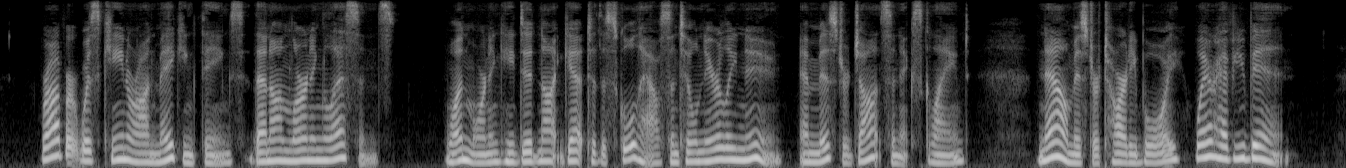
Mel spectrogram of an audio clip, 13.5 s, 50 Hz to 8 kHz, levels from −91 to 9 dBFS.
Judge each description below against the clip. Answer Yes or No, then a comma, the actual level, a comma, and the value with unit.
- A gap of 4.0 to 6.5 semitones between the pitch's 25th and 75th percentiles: Yes, average, 4.6 semitones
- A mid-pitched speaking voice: Yes, medium, 180 Hz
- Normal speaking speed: Yes, average, 150 wpm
